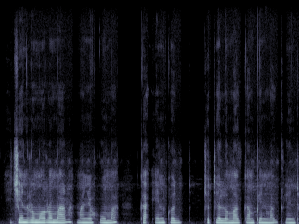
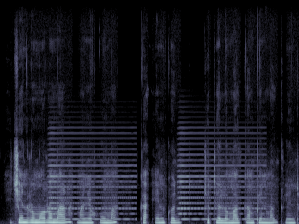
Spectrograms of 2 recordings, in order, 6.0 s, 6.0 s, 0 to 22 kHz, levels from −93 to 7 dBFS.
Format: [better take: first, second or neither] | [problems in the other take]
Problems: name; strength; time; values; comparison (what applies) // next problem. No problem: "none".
first | background sound (Accordion); 14 dB below the speech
